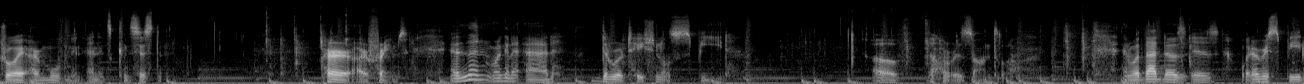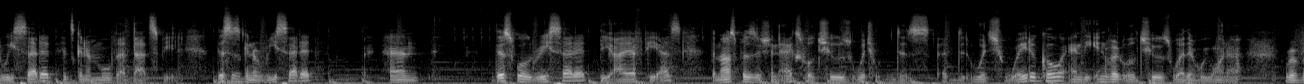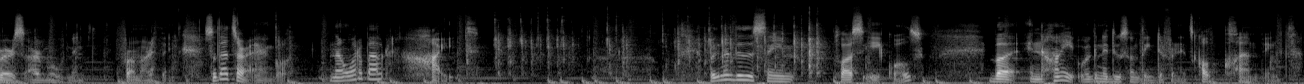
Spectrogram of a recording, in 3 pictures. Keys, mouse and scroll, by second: 2.6 space, 3.2 shift+8, 3.4 space, 8.6 click, 8.8 click, 10.6 click, 10.8 ctrl+v, 11.8 ;, 17.6 click, 17.8 click, 18.5 click, 18.7 click, 19.8 click, 20.0 click, 23.9 click, 24.1 click, 26.9 click, 28.8 Return, 30.7-34.1 typing.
